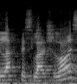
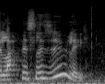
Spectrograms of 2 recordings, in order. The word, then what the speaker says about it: lapis lazuli: one of those that some people say lapis leli some say lapis lazuli have you not there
